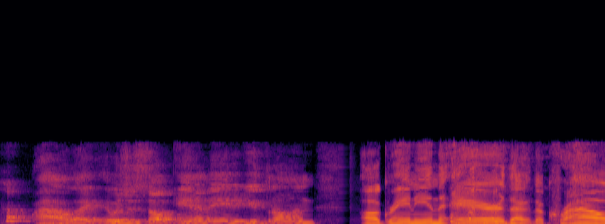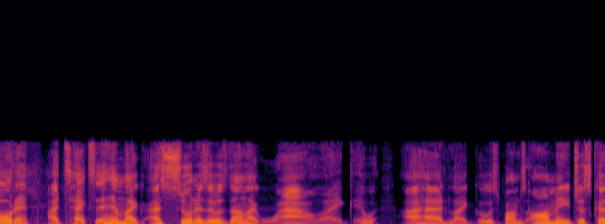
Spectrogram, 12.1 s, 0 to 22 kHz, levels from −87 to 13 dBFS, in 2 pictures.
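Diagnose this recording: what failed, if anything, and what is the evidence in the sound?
Until 3.02 s the speech is roomy, hollow and about 5 dB quieter, with raised room noise: likely a switch to a distant microphone at capture.

From 3.39 to 3.59 s the background goes flat, featureless and about 3 dB quieter: likely comfort noise in place of the background, from Opus DTX.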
